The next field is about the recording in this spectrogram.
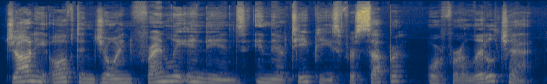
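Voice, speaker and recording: A woman's voice: lowish voice, animated, moderate pace. An older woman, a grandmother, narrating a children's story.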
